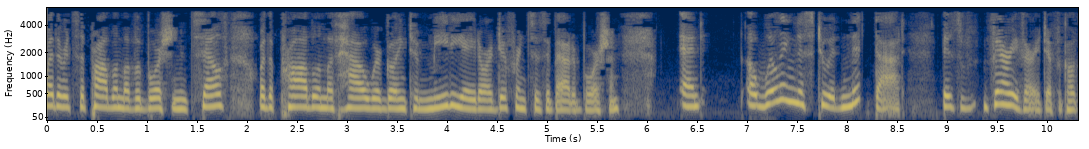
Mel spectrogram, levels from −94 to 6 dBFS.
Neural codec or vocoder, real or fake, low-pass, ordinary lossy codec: codec, 16 kHz, 6 kbps, DAC; fake; 5.4 kHz; MP3, 24 kbps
